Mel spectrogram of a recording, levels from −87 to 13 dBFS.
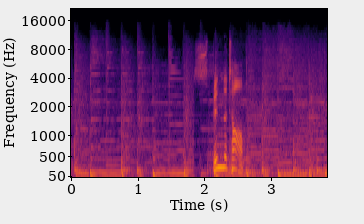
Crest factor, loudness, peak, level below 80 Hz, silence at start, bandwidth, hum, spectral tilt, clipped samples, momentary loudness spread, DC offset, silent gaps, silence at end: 22 dB; -24 LUFS; -2 dBFS; -36 dBFS; 0 s; 14 kHz; none; -5.5 dB/octave; under 0.1%; 15 LU; under 0.1%; none; 0 s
